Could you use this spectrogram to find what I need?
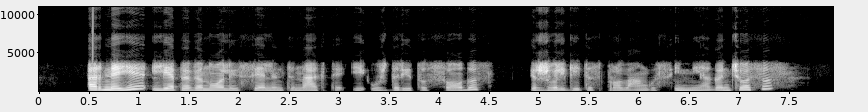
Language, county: Lithuanian, Vilnius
